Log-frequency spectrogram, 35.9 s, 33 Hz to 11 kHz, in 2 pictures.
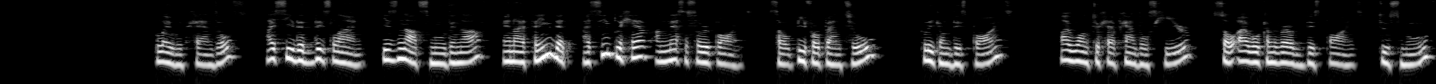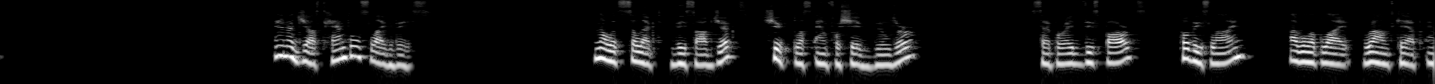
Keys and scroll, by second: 3.7 space, 9.9 p, 11.9 a, 28.0 shift+m, 30.2 space.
